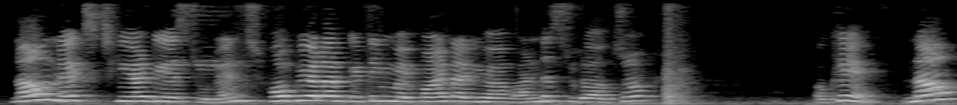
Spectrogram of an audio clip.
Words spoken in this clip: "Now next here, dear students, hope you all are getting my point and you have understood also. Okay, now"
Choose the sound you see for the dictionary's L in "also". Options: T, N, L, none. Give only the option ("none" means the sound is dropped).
none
